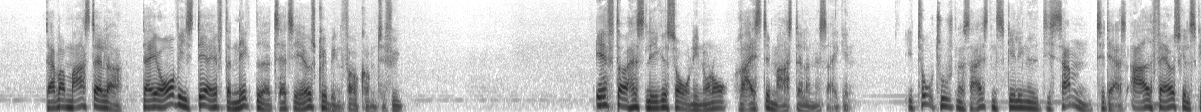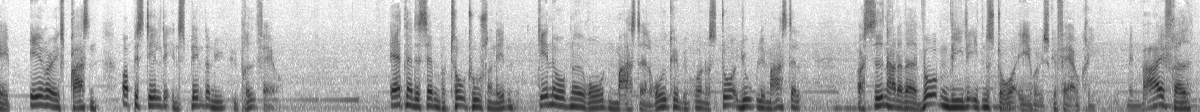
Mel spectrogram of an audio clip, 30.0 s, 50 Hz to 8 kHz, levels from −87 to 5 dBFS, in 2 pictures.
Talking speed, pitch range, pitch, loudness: 145 wpm, 115-145 Hz, 130 Hz, -17 LUFS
